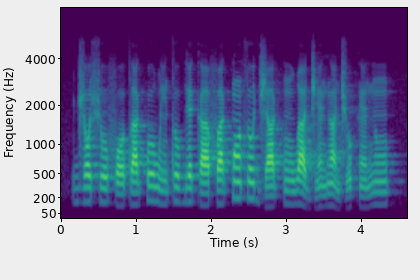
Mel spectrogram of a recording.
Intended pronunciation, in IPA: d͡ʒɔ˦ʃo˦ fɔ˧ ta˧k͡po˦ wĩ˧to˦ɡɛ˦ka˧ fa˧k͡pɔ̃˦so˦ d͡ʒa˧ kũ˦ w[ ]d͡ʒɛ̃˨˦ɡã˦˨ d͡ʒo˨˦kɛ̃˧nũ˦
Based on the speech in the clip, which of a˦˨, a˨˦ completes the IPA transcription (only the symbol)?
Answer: a˦˨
